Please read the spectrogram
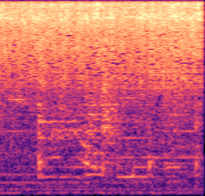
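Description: Meat sizzling on a tabletop grill pan, a steady hiss.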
